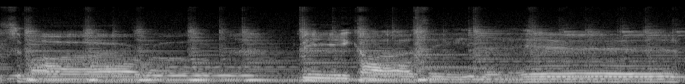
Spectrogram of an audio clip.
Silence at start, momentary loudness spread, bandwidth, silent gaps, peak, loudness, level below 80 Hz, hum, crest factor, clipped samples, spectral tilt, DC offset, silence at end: 0 s; 6 LU; 16 kHz; none; -4 dBFS; -19 LUFS; -54 dBFS; none; 14 dB; under 0.1%; -6.5 dB/octave; under 0.1%; 0 s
